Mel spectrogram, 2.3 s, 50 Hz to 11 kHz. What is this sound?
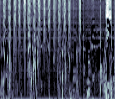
vtech circuit bend010
Produce by overdriving, short circuiting, bending and just messing up a v-tech speak and spell typed unit. Very fun easy to mangle with some really interesting results.
broken-toy, circuit-bending, digital, micro, music, noise, speak-and-spell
